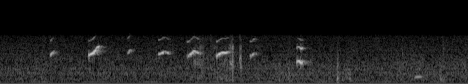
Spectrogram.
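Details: Squeaky, high-pitched whimpers come in a rapid burst of about ten short notes, some bending upward, from 22-day-old Shih Tzu puppies of Lily's litter, filmed indoors by a puppy cam on September 3; faint clicks follow.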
